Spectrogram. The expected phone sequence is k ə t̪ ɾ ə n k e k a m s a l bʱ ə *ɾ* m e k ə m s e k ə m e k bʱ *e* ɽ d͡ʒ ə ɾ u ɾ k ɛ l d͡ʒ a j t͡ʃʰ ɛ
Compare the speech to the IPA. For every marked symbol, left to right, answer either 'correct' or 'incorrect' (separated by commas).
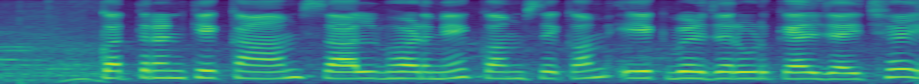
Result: incorrect, correct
